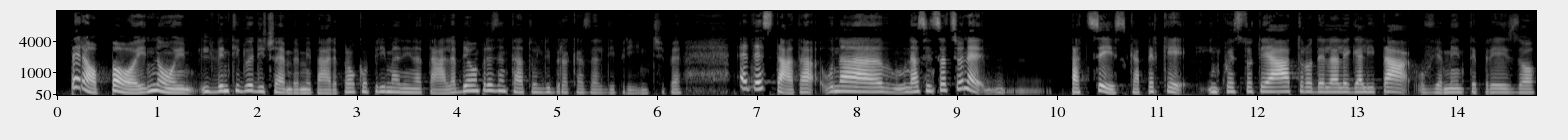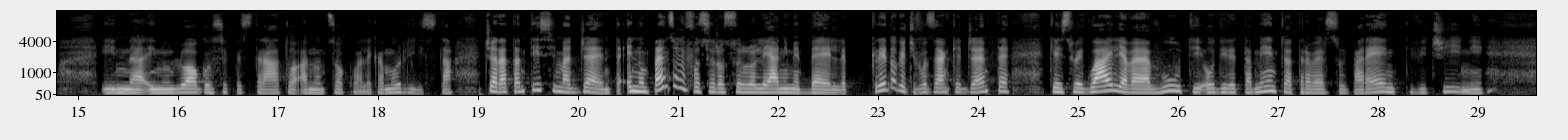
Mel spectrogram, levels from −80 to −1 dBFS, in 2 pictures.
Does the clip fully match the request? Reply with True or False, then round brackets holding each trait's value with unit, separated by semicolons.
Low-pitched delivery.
False (170 Hz)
